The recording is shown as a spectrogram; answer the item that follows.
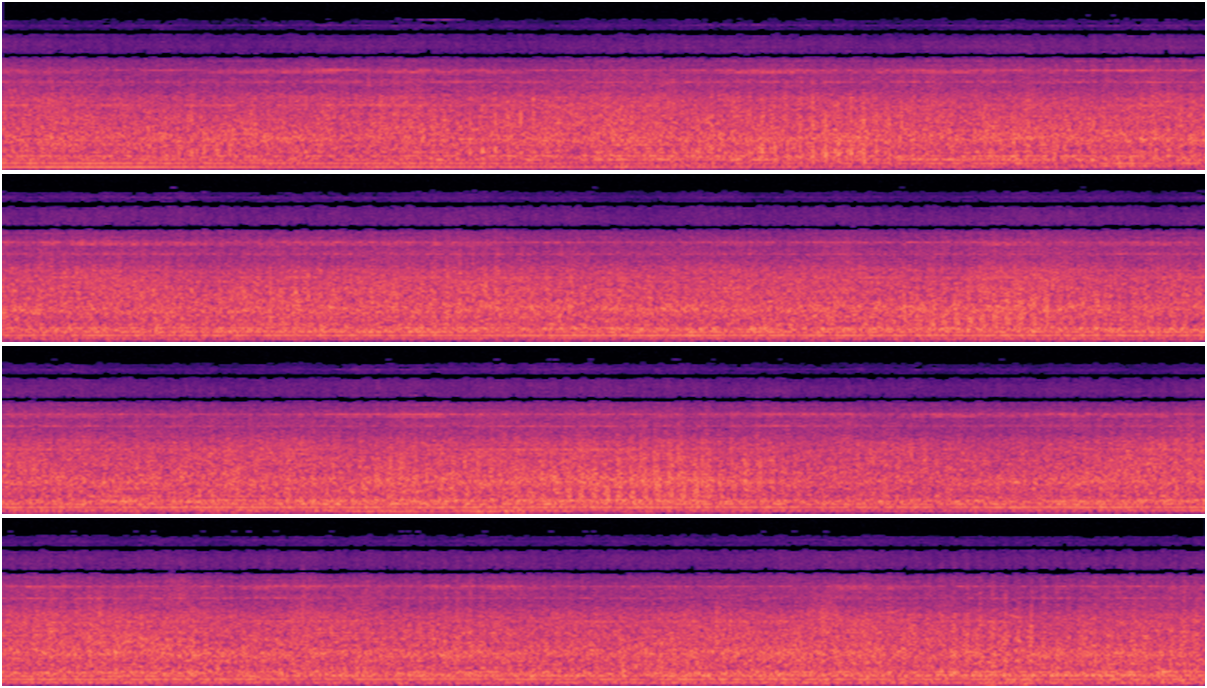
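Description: Firefighting helicopter hovering low over a river, its rotor and engine running loud and steady while it dips a water bucket on a long line to fill it.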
